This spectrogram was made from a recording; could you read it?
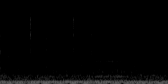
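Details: Severely bent iPhone 6 Plus, 64 GB: four crisp, light clicks within about a second over a faint low hum, heard as the normal home-button click on a comparison iPhone; the bent phone's button gives no click.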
